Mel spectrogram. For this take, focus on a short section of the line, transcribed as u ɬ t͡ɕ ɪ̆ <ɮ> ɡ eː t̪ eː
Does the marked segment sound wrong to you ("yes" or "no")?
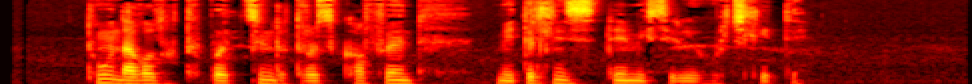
no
